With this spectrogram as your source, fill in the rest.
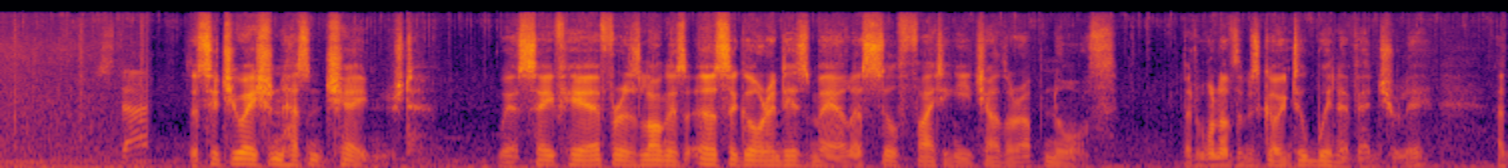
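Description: A middle-aged man speaks calmly in a deep voice.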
